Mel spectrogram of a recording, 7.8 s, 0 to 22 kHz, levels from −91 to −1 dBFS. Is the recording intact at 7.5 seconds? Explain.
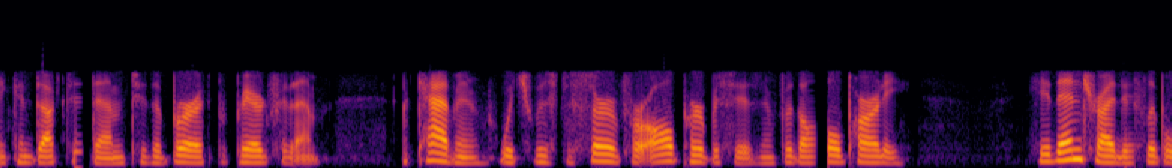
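No. From 7.5 to 7.62 s the sound briefly catches and holds, with a few slightly buzzy, sustained fragments instead of clean continuation. This is packet loss with pitch repetition. About 80 ms of audio went missing, scattered across those 120 ms, with gaps consistent with roughly 10 ms packets. The longest single gap was 40 ms. At each gap the receiver repeated the last pitch period to fill the hole, which produces that held, buzzy quality.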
